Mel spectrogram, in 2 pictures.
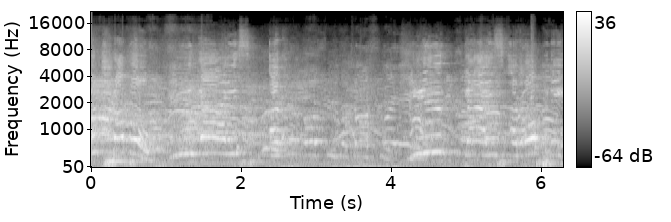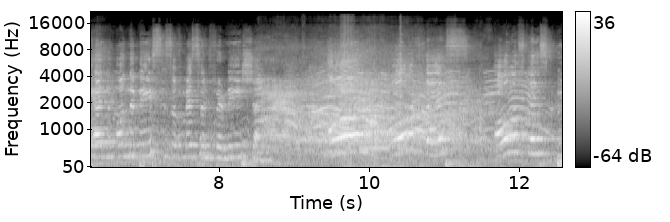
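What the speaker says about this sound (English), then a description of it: "All of this booing and shouting at me" A protest crowd at a Peterhead United protest boos, yells and shouts over a speaker addressing them, the jeering swelling and falling in loud waves throughout.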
